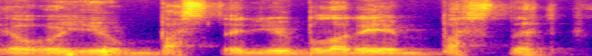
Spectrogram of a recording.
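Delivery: put-on accent from northern England. Recalling how they voiced the devil: [name]'s Northern English accent. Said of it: "I tried to do the devil with like North English accent".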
